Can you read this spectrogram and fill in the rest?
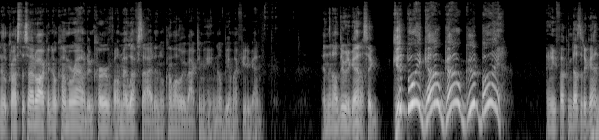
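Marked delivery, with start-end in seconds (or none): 7.9-10.0 very high, loud, swooping, drawn-out falsetto. Calling the dog back around to the speaker's feet: high falsetto voice. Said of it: "without the falsetto voice".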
